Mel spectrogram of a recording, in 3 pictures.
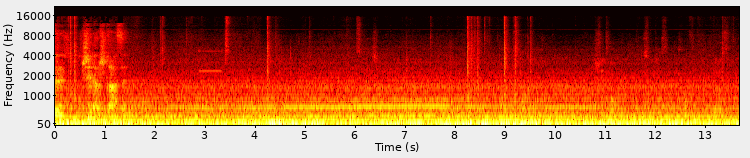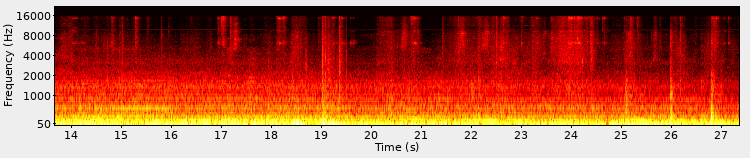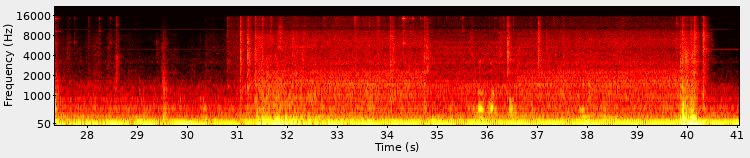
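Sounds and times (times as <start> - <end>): minibus engine and road rumble: 0.0 - 41.0
body rattles and knocks: 21.7 - 28.8
faint whine: 40.4 - 41.0.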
